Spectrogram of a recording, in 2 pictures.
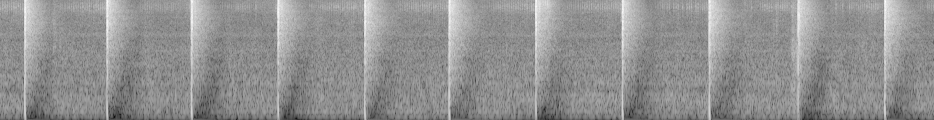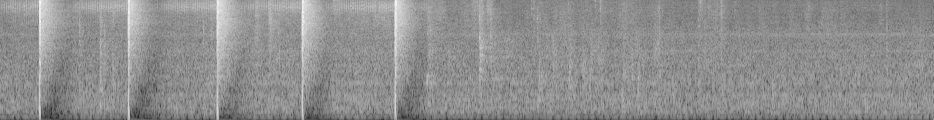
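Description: Marx generator firing repeatedly, its spark cracking across a seven-inch electrode gap through plain-water mist about every two-thirds of a second. The cracks stop about ten seconds in, leaving a steady low hiss.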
